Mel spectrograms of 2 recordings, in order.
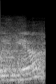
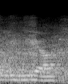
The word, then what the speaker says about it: Linea: I've been in the space for a few years, and we just recently launched a ZK EVM called Linea, and it's not pronounced as Linea. It's called Linea.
